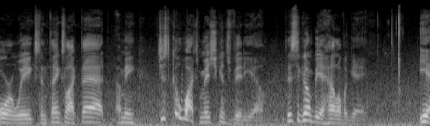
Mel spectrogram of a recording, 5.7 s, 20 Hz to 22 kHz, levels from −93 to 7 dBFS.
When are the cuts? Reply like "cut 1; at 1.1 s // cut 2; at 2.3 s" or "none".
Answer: none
